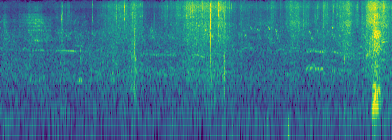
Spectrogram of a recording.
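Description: Quiet outdoor ambience: rustling and footsteps in long grass, with faint bird calls, a sharp click about four seconds in and a louder rustle near the end.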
